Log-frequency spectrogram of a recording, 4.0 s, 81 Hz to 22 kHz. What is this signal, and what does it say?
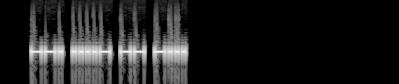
Morse code, heard as a keyed tone, about 34 wpm, 700 Hz. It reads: G4MB
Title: DXCC-100 Call Signs - 4 Characters - Repeated 2x - 35wpm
